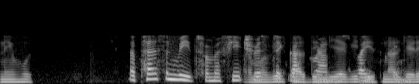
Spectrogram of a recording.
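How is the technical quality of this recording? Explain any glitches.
The speech has been pulled down in level twice near the end. Its band stops at 4 kHz, which fits narrowband G.711 mu-law at 64 kbps on the call path.

From 2.85 to 2.92 s the speech dips by roughly 10 dB. From 3.09 to 4.05 s it is ducked much harder, by around 25 dB, in broken stretches. This is speech suppressed in double talk, likely an echo canceller treating the talker as loudspeaker echo while the far side spoke. Unlike packet loss, the level sinks and recovers rather than leaving hard gaps or synthetic fills.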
